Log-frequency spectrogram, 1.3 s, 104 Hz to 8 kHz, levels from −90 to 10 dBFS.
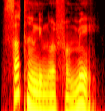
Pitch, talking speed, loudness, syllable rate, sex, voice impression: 120 Hz, 180 wpm, -15 LUFS, 5.0 syllables/s, male, masculine, adult-like, slightly middle-aged, thick, relaxed, weak, very dark, soft, muffled, slightly halting, slightly raspy, slightly cool, slightly intellectual, sincere, slightly calm, mature, slightly friendly, slightly reassuring, very unique, wild, slightly sweet, kind, very modest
